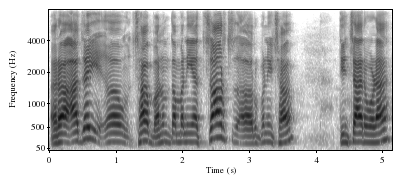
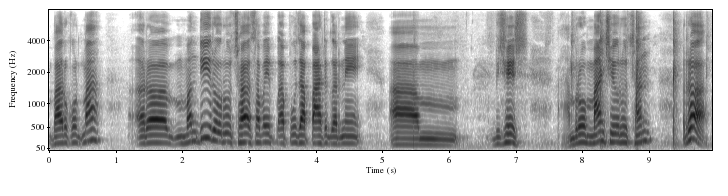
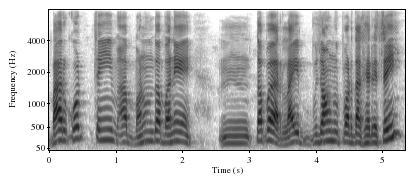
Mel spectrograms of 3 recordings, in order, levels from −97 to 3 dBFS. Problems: background sounds at intervals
